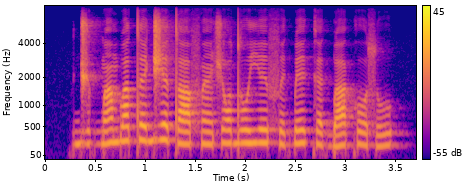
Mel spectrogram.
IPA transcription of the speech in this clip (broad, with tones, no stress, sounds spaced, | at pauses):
d͡ʒ o˨ ɡ͡b ã˨˦ b a˦ t ɛ˦ d͡ʒ ɛ˦˨ t a˨ f ɛ̃˨ ʃ ɔ˧ d o˧ j e˧ f e˨ k͡p e˧ k ɛ˨ ɡ͡b a˨˦ k o˦˨ s u˨˦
